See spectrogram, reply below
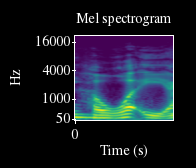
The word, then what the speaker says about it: Hawaii: And is that how it's pronounced? Is it Hawaii? – Hawaii. I mean, the natives say Hawaii.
